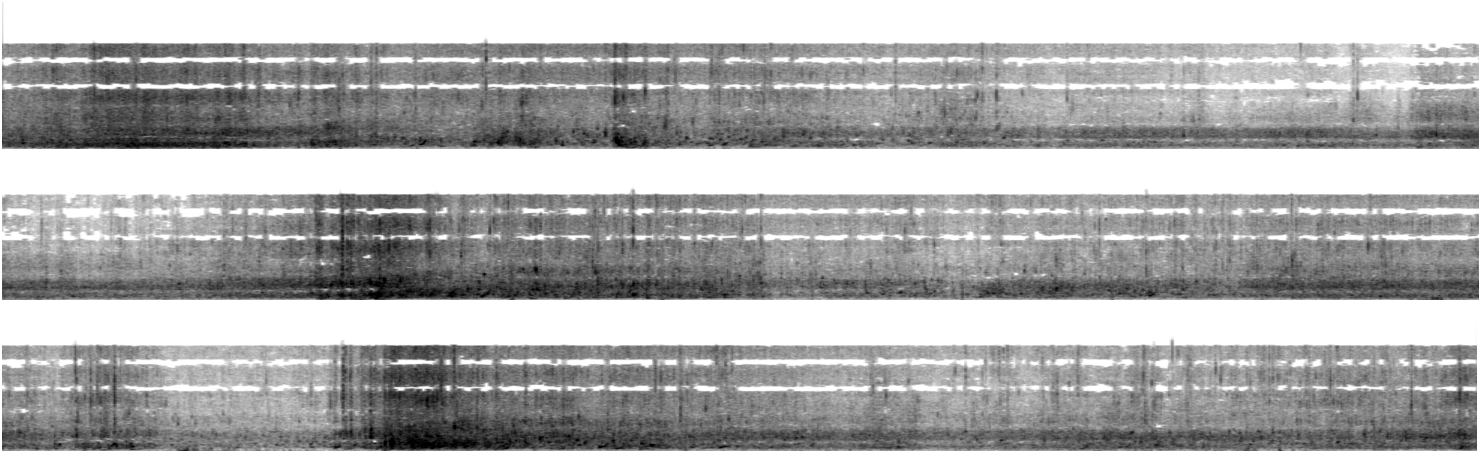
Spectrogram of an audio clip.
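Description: Sea waves breaking and washing, a steady hiss of moving water that swells into louder surges about every ten seconds, near the start, about twelve seconds in and most strongly about twenty-two seconds in.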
